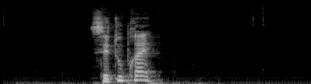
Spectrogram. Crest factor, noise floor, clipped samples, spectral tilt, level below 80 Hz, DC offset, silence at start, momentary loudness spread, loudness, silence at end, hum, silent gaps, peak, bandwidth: 22 dB; -58 dBFS; under 0.1%; -3.5 dB/octave; -48 dBFS; under 0.1%; 0.9 s; 7 LU; -19 LUFS; 1.1 s; none; none; -4 dBFS; 16 kHz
